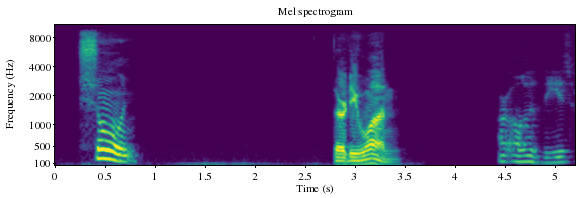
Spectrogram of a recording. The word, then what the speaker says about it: schon: 25, Here's another syllable pronounced right and then wrong. Schon. shown.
